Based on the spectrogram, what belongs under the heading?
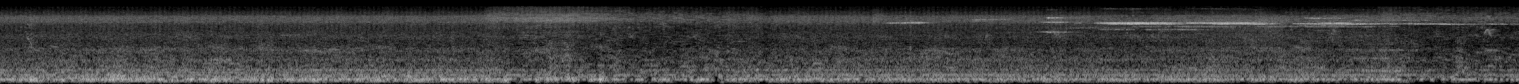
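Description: Passenger train running over the track, heard from the coach's open doorway: a steady rumble of wheels and coach. From about nine seconds in, a high-pitched wheel squeal comes and goes, loudest around eleven to thirteen seconds.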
